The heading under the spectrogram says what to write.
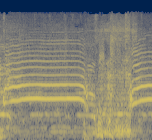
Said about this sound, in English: So she's standing like at the edge of like a bridge or a gorge or something like about to bungee jump? Yes. Do we have audio of her jumping? Yes. And now she's not bungeeing right now, but she's standing still screaming. She's still standing there.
